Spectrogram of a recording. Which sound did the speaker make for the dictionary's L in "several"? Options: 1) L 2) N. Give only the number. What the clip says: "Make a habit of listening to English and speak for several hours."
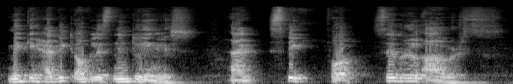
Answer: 1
